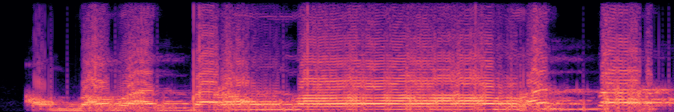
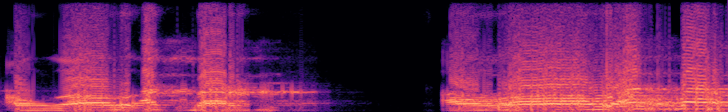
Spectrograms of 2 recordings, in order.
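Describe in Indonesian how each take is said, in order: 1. Kedua frasa diucapkan dalam satu napas. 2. Napas memisahkan kedua frasa. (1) "dalam sekali nafas ngeten iki"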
